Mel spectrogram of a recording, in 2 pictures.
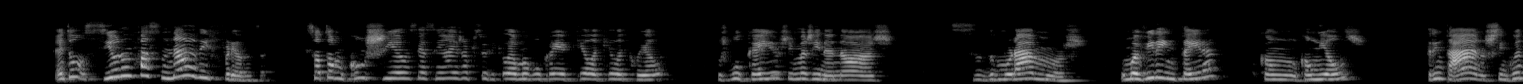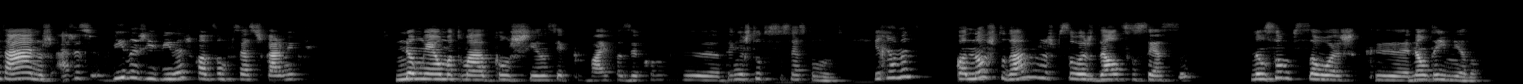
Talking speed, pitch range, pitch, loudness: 160 wpm, 210-275 Hz, 240 Hz, -27 LUFS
